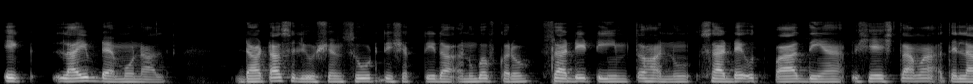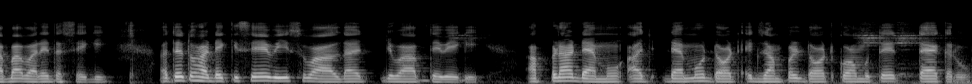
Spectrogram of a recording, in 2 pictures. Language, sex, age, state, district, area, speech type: Punjabi, male, 18-30, Punjab, Hoshiarpur, rural, read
